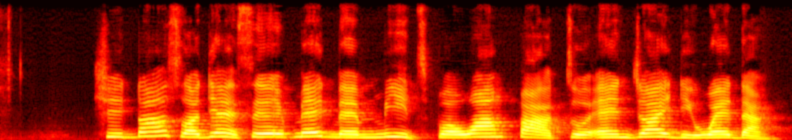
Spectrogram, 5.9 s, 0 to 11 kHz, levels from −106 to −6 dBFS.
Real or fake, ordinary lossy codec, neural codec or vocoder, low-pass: fake; none; autoencoder, 22.05 kHz, a latent of 192 numbers a frame, VITS, trained on one speaker; none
